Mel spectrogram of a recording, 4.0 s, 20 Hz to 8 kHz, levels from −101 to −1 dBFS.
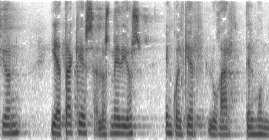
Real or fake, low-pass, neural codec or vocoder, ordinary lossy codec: real; none; none; none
